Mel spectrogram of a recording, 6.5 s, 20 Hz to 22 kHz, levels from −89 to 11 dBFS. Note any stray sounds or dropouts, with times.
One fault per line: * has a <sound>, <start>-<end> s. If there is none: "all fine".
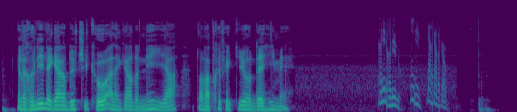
* has a chirp, 4.7-5.6 s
